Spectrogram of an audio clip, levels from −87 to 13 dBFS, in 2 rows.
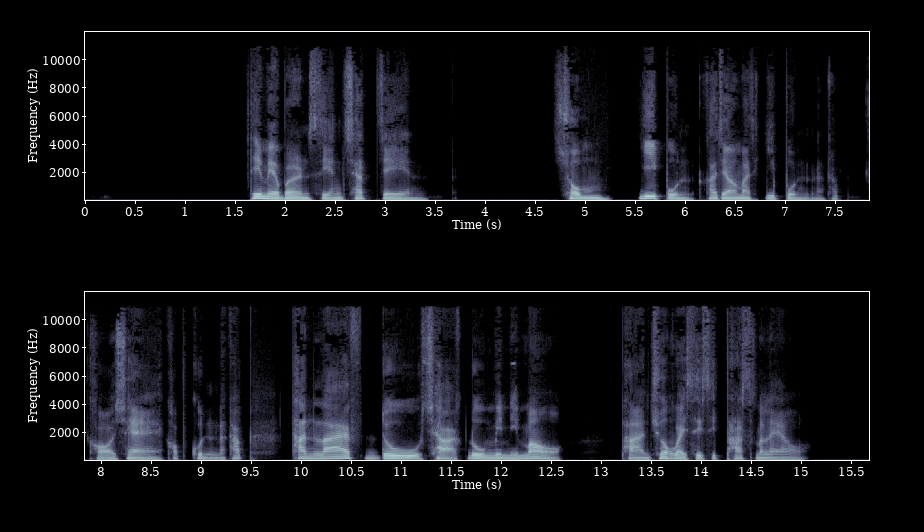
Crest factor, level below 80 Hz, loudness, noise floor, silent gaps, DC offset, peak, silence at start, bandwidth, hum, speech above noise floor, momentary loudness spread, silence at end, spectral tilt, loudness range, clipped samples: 18 dB; -42 dBFS; -20 LUFS; under -90 dBFS; none; under 0.1%; -4 dBFS; 1.65 s; 11.5 kHz; none; over 71 dB; 14 LU; 0.65 s; -6.5 dB/octave; 5 LU; under 0.1%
